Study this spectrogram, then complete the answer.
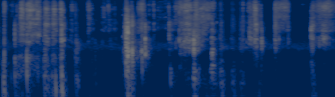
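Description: Sheets of paper are folded in half while setting up a swatch book, giving crisp rustles and crinkles in quick bursts, close and fairly quiet.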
